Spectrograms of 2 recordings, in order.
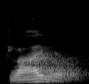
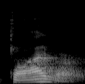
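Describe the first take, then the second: No difference in how they are said.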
